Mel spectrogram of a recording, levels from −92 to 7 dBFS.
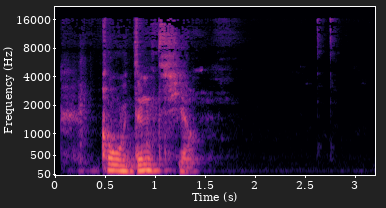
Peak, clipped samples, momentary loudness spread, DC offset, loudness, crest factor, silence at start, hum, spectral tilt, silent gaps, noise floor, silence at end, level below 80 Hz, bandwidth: -8 dBFS; under 0.1%; 17 LU; under 0.1%; -25 LUFS; 20 dB; 0.05 s; none; -5.5 dB/octave; none; -77 dBFS; 1.8 s; -68 dBFS; 17 kHz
